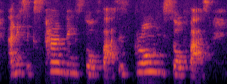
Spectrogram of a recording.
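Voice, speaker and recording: A woman speaks with lively intonation. Her pitch is high. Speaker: network marketing entrepreneur. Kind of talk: pitch in live-stream interview. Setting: live stream. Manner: fast.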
